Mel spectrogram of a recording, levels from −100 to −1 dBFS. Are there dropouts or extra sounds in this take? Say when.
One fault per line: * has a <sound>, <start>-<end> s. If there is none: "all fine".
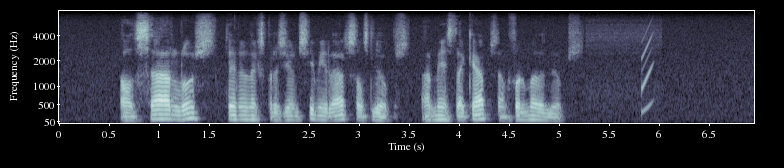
* has a chirp, 5.8-6.0 s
